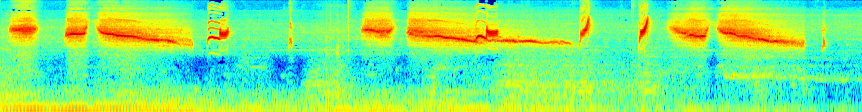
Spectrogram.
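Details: A very tame captive blue-winged minla gives high, thin whistled phrases that slide downward, each about a second long, repeated with short pauses, with a few quick chirps in between.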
